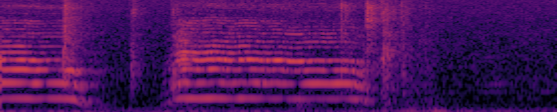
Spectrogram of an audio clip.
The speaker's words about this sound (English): Can you hear this cat? Yeah, we can hear the cat.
